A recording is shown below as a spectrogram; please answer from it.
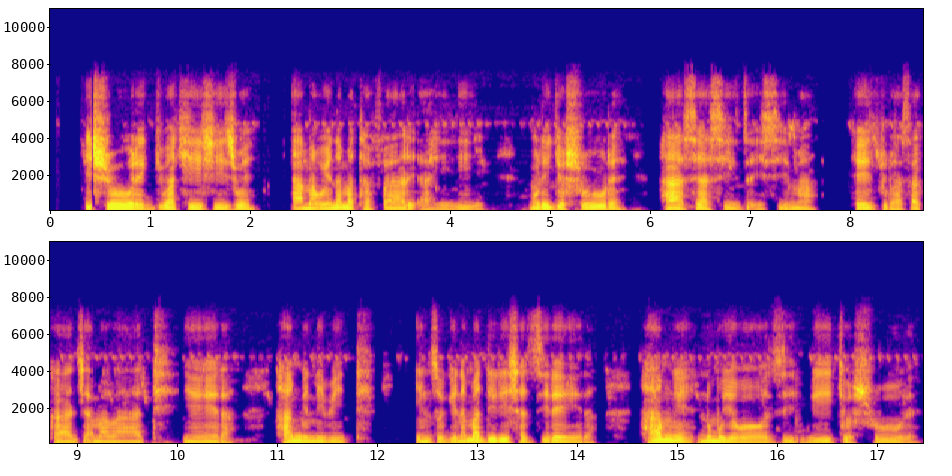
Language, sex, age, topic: Rundi, male, 18-24, education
